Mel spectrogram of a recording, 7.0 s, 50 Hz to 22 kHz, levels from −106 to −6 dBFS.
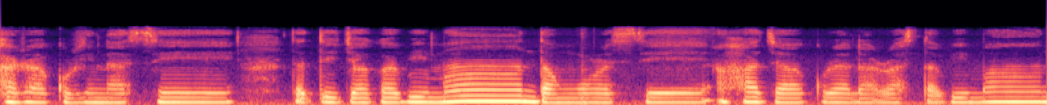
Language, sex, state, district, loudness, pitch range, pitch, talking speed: Nagamese, female, Nagaland, Kohima, -15 LUFS, 170-185 Hz, 175 Hz, 155 wpm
